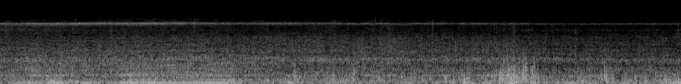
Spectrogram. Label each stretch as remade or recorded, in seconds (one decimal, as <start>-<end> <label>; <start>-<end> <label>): 0.0-6.8 recorded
